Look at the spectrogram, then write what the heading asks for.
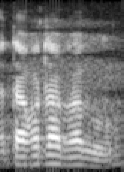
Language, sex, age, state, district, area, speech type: Assamese, male, 60+, Assam, Lakhimpur, rural, spontaneous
